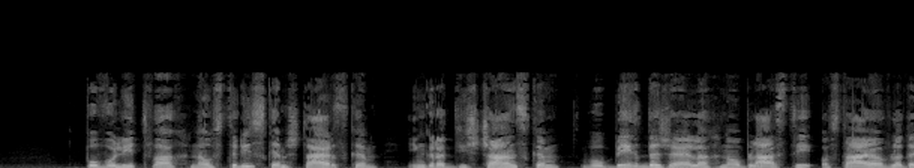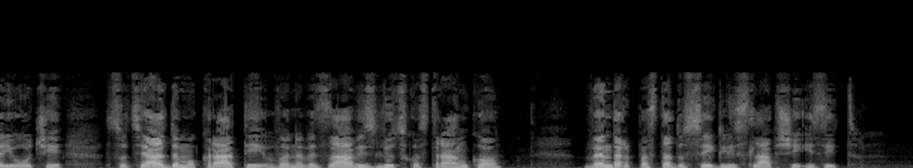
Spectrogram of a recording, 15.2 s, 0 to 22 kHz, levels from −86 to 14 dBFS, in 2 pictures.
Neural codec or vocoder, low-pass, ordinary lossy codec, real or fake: none; 19.8 kHz; AAC, 32 kbps; real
